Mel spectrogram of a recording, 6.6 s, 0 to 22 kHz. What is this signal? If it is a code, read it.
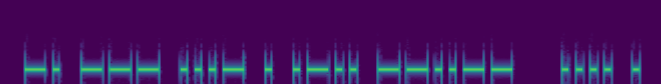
Morse code, heard as a keyed tone, about 17 wpm, 700 Hz. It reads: NOVEL, HE
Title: Sentences from Top 1300 Words 17wpm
